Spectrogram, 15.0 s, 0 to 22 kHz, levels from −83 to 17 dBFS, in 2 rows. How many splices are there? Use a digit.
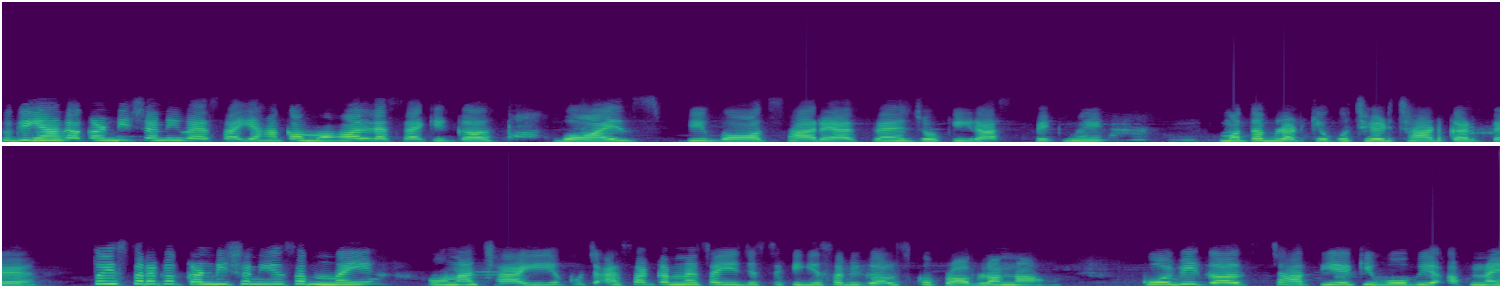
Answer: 0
